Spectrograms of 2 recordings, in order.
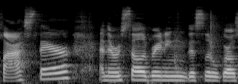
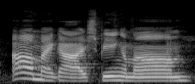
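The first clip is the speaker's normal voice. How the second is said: normal talking voice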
